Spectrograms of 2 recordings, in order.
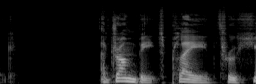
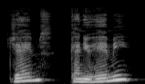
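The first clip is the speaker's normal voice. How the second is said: higher, louder radio call; calling urgently; 6 semitones higher, 5 dB louder than usual. A narrator's reading. Child tries to reach friend by radio, calling. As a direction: call to someone over a radio, pitched up.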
